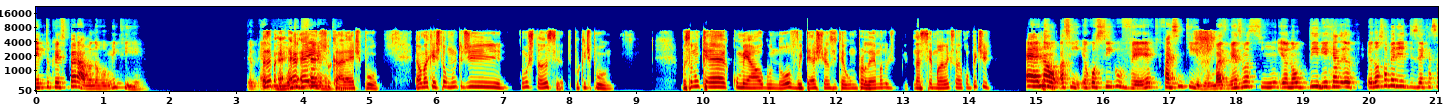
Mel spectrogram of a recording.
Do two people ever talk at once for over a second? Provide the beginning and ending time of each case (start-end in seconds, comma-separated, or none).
3.4-4.7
